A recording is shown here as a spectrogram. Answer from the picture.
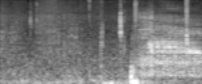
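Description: Near silence, then a faint click and a soft breath in the last half second.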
